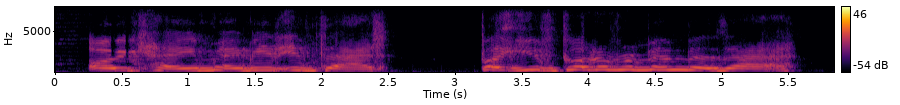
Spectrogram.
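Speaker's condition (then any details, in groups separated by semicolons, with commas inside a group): Cerebral palsy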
